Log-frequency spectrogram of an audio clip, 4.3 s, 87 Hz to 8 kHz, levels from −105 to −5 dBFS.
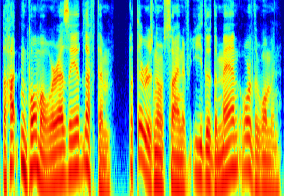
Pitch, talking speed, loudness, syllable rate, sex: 130 Hz, 310 wpm, -18 LUFS, 6.9 syllables/s, male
